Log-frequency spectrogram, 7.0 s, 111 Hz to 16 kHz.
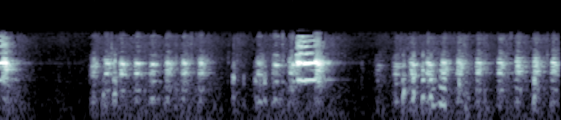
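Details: Breakfast-time cackle of a hen after laying an egg, Sunday, January 31, 2021. One squawk ends as the recording begins, then a run of clucks rises to a loud squawk before steady clucking resumes.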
